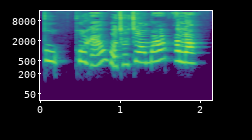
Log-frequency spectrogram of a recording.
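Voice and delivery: high, loud, fast mimicry; mocking imitation. A narrator's reading. Wolf mimicking the scared little one, mocking stammer. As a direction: ape the stammering kid mockingly. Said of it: "帅狼学着他的腔调说".

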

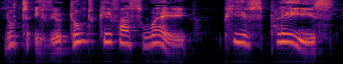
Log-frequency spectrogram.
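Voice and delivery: high, anxious plea; pleading. A narrator's reading. Pleading with Peeves.

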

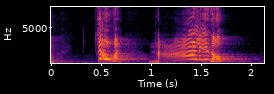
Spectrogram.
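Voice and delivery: a very high, loud shout, stretched out slowly; Monkey King's battle cry in pursuit. Acted. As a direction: roar after the fleeing demon. Wukong shouts while chasing.

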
